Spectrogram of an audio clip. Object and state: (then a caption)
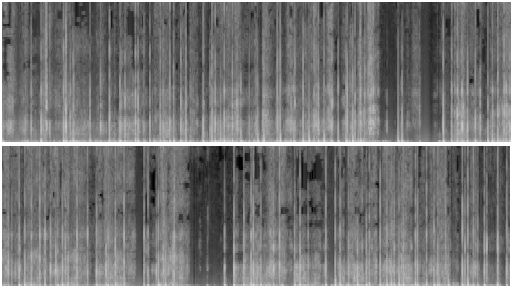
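Paper spiral memo notebook. A small pink spiral memo notebook with a cardboard cover is held up and tapped rapidly with long acrylic nail tips. The result is a dense, continuous stream of quick, dull taps with a low, thumpy body and crackly edges, with a few brief lulls along the way.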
